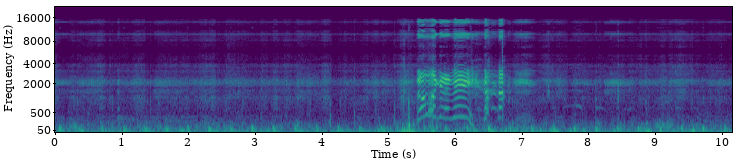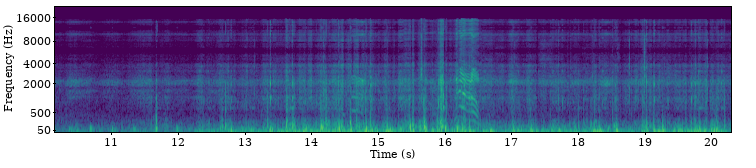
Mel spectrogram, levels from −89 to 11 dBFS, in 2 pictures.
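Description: From the start to 3.82 s there's a doubled audio track, a full-band copy about one and a half seconds late and somewhat quieter, likely from a second, slower capture path.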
